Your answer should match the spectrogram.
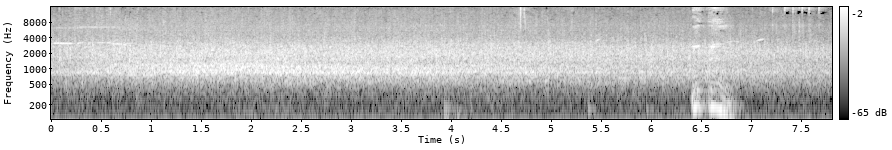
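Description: Steady applause from a crowd, a dense wash of many hands clapping at an even level for several seconds, with a brief louder bump near the end.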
